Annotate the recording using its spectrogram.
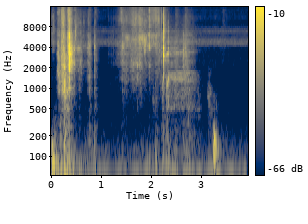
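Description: A sheet of paper rustles as it is turned over.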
